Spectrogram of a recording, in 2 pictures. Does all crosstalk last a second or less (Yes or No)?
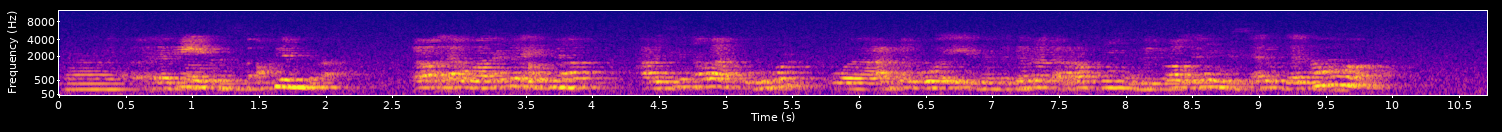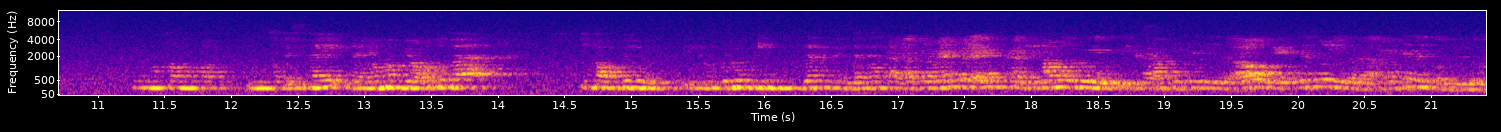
No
